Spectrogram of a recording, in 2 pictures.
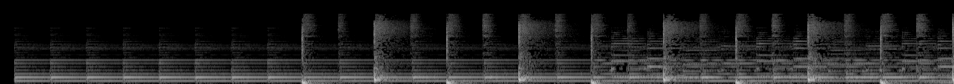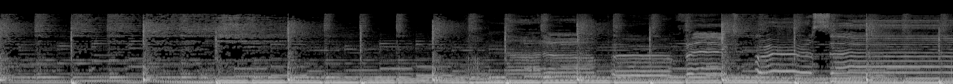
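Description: A rock song plays with no voices over it, opening on steady repeated notes before the full band swells in around the midpoint and carries on loud and driving.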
